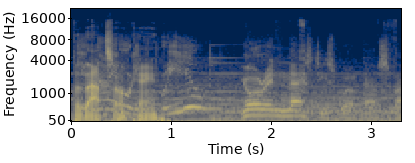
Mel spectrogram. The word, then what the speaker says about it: Gnasty: Or nasty. I don't know. How do you say when it has a G before it? It's Gnasty. It's Gnasty Gnorc. That's how you say it, I think.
